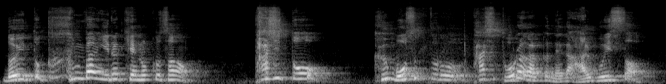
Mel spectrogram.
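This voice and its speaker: Hurt, fed-up fatherly God, raised and emphatic, a man doing it, dark tone, echoey church. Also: high-pitched, expressive, normal speed, pitched above the performer's own voice. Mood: exasperated. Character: exasperated God speaking as a wounded father.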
